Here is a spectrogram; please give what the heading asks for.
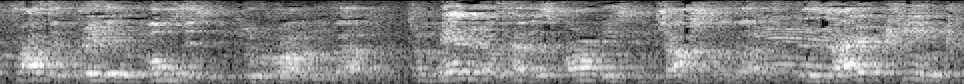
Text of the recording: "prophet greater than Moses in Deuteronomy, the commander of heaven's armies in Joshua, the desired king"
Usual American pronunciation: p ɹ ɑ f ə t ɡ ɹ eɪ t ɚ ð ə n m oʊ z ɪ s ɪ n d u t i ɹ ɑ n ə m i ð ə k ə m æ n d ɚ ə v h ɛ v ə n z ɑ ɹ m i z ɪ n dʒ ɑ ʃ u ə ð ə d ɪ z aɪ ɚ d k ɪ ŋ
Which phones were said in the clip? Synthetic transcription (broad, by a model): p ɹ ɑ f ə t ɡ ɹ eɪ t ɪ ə m oʊ z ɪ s ɪ n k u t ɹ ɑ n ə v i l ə k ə m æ n d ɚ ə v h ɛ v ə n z ɑ ɹ m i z ɪ n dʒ ɑ ʃ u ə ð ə d ɪ z aɪ ɚ d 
